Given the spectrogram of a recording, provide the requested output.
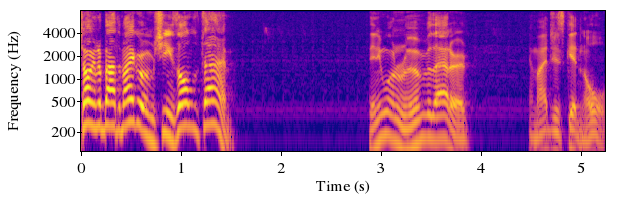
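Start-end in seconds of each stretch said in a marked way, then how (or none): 0.0-1.5 rapid-fire ad announcer talk, pitched higher. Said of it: "the little guy would talk like this".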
